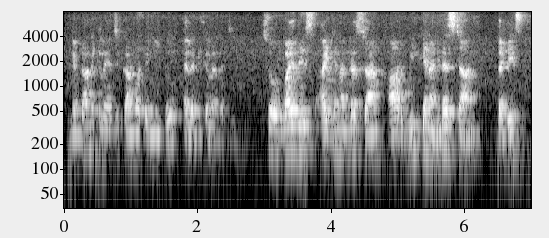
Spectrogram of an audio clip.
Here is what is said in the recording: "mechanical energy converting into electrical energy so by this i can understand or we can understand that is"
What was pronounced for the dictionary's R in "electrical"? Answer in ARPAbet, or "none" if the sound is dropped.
none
